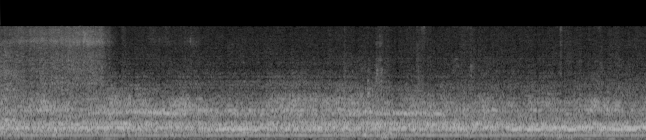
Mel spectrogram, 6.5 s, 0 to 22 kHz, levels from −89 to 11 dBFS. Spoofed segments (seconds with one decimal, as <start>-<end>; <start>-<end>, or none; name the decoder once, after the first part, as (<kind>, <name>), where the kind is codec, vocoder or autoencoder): 0.0-5.7 (vocoder, BigVGAN v2)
